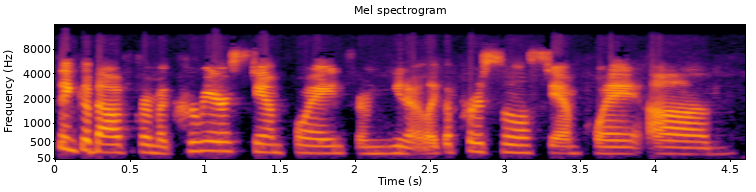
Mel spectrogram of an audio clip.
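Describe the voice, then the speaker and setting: A woman in her twenties from the United States, a guest athlete giving measured, thoughtful answers in a podcast interview, with frequent pauses to think. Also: mid-range voice, gravelly, fairly bright tone, no room sound, lo-fi sound. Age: 20s.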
